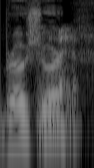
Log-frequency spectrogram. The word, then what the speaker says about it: brochure: I put the first emphasis on the first syllable of brochure.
